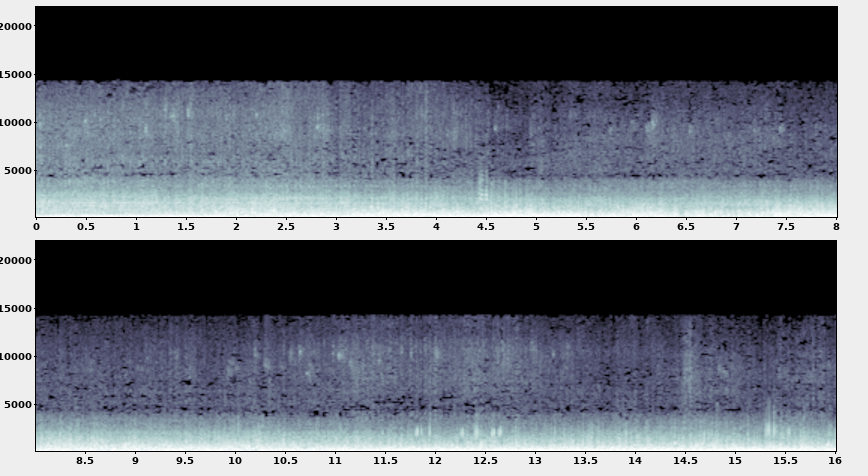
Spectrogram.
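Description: Wind roars steadily past during a fast ride along a rough road.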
